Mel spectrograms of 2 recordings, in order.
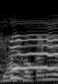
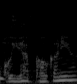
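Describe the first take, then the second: First: A much higher, louder squeal of the question; stranger's question, squealed high. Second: A quiet, breathy laughing question; the stranger's question slips out through a quiet laugh; stranger's question, half laughing. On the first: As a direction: shriek the question up high in mock shock. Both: Retold or imitated. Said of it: "They said it with a straight face".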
